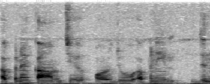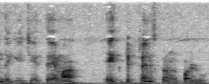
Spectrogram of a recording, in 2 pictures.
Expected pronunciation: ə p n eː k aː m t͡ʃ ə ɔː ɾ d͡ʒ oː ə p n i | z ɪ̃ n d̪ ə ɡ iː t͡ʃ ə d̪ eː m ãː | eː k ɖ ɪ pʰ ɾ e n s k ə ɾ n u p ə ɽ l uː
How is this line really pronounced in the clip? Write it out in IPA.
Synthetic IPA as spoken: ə p n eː k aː m t͡ʃ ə ɔː ɾ d͡ʒ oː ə p n i | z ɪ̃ n d̪ ə ɡ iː t͡ʃ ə t̪ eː m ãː | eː k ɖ ɪ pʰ ɾ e n s k ə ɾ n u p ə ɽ l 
